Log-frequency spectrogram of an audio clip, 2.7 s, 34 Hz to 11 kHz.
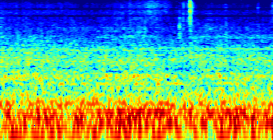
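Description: A second-generation Dodge with a 318 V8 driven through a manual gearbox, heard from inside as a steady, loud low engine drone and road rumble without gear-change breaks.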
